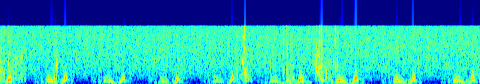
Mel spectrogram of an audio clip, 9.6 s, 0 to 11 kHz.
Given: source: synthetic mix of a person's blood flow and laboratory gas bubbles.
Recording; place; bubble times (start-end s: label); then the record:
Doppler ultrasound of blood flow; precordium
0.00-0.11 s: bubbles
0.15-0.53 s: bubbles
1.02-1.19 s: bubbles
4.69-5.06 s: bubbles
5.39-5.44 s: bubbles
5.64-5.91 s: bubbles
6.27-6.79 s: bubbles
9.55-9.61 s: bubbles
From the record:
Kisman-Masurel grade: 332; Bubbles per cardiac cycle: rolling drumbeat, 9 or more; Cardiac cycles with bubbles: 50 to 99%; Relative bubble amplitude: moderate (0.250 to 0.450); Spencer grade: 3 (all of the cardiac periods contain showers or single bubble signals, but not dominating or overriding the cardiac motion signals); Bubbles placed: only in the low amplitude regions of the cardiac cycle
